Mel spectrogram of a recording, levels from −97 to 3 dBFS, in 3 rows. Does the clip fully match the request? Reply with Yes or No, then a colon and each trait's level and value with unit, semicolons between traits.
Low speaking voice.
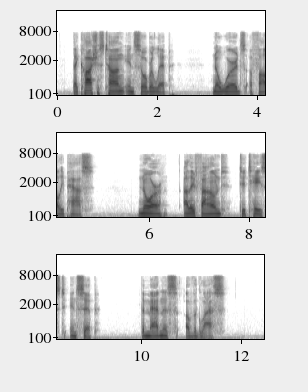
Yes: low, 100 Hz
